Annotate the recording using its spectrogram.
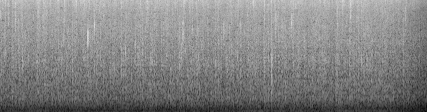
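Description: Steady rain, an even hiss scattered with the fine patter of drops, beginning to fade out near the end.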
